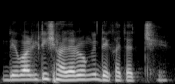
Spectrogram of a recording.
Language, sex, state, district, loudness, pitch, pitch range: Bengali, female, West Bengal, Alipurduar, -16 LUFS, 205 Hz, 195-220 Hz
